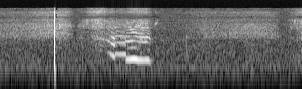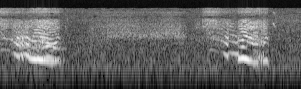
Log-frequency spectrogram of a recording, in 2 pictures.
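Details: Soft, regular snoring about every three seconds, each breath ending in a faint whistling squeak, in a quiet room.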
